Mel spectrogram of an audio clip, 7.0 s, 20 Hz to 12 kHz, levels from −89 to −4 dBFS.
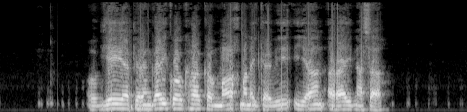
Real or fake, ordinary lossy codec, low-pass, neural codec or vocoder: real; AAC, 48 kbps; 10.8 kHz; none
